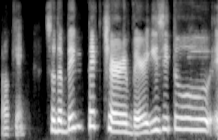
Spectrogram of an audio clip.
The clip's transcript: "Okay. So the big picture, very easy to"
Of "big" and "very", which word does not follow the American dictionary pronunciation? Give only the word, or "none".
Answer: none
